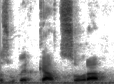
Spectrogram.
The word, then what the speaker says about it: supercazzola: una cosa simile è la famosa supercazzola con la R non con la L come tanti la pronunciano di amici miei che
